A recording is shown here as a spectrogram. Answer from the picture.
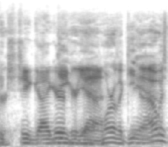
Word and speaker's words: Giger: By the way, I found out he pronounced his name Giger, which really annoyed me because I've never said it as Giger my whole life.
